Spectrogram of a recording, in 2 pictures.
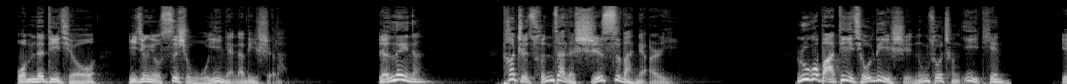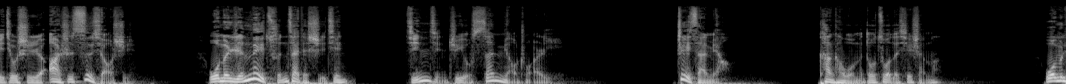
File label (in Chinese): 男国 其他 旁白 素人口语化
